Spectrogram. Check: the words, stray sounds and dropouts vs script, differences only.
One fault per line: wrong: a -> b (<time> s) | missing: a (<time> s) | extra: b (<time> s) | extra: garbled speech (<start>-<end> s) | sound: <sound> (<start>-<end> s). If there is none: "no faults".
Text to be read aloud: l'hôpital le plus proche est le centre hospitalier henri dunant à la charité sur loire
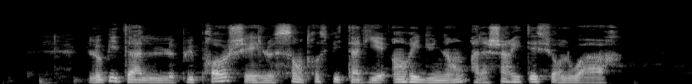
no faults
